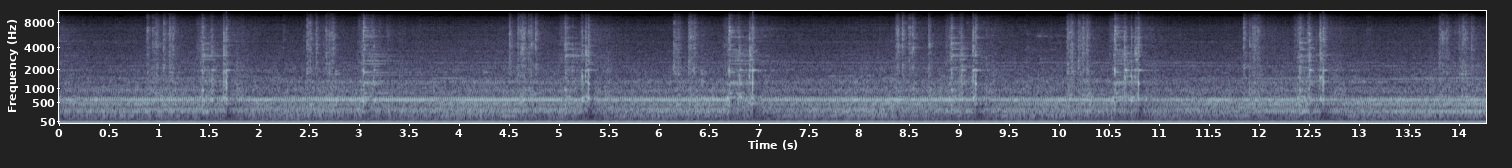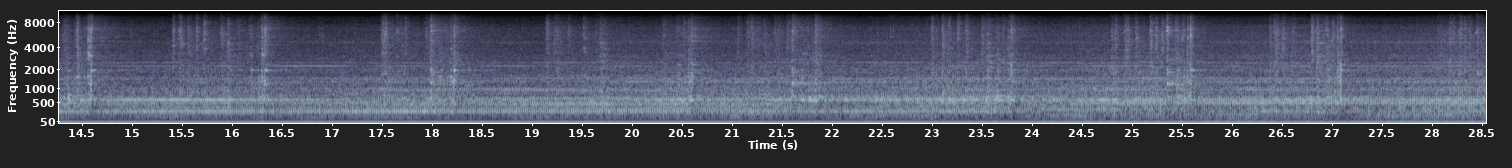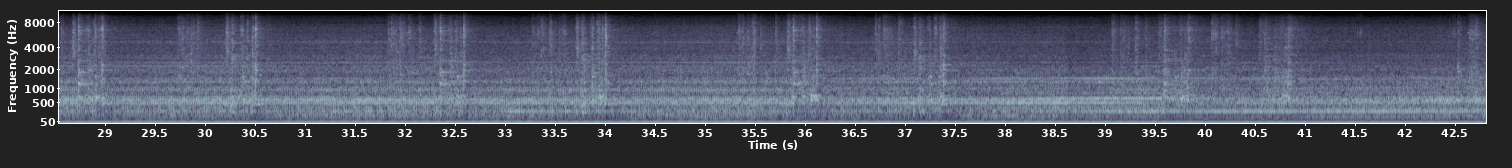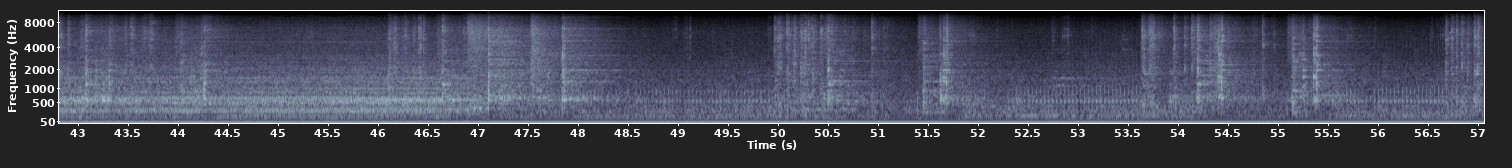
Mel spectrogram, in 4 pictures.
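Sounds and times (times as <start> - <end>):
feeder trays humming: 0.0 - 57.0
clicks and ticks of machine: 8.4 - 9.4.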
